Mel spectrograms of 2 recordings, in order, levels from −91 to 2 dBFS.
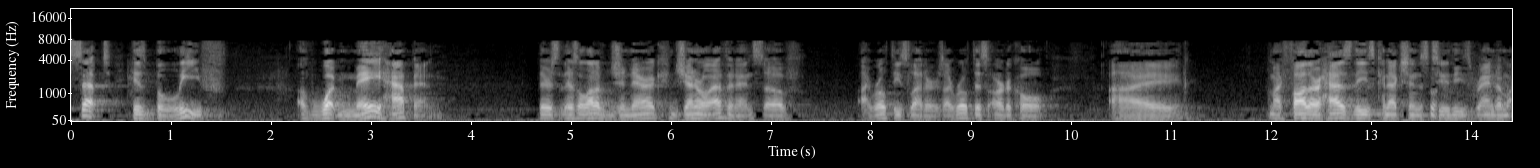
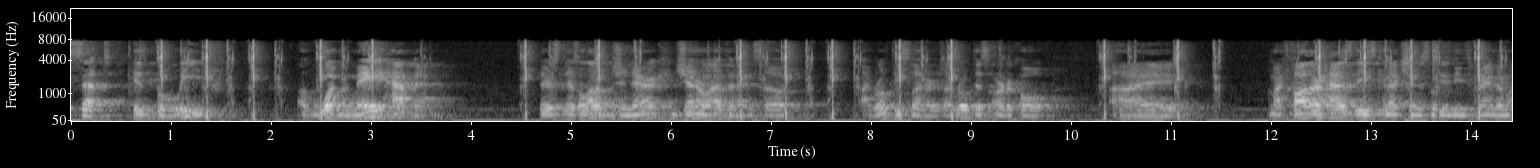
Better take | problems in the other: first | background sound (Scissors); 6 dB below the speech // room echo; dies away in 1.1 s

